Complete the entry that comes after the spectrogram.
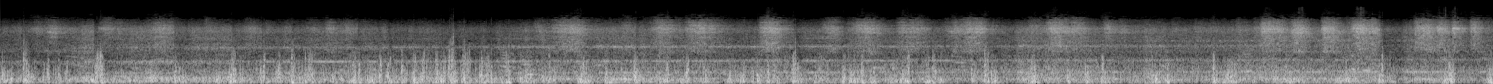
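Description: Electric suburban local train running along the line, heard from its open doorway: a continuous rattle and clatter of wheels on the rails, with a thin steady whine over it.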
